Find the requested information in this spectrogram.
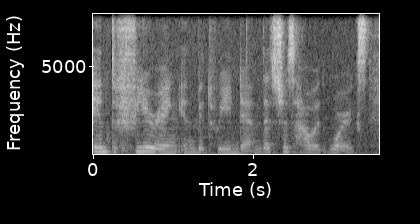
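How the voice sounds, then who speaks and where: The speaker talks at a fairly slow pace with fairly even intonation in a Czech accent. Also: woman. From Czech Republic. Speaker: wellness vlogger. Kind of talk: personal vlog monologue. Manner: hesitant, many fillers.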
